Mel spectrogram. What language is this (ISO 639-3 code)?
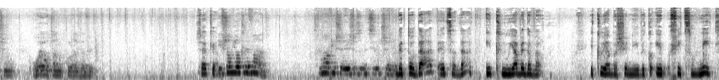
heb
